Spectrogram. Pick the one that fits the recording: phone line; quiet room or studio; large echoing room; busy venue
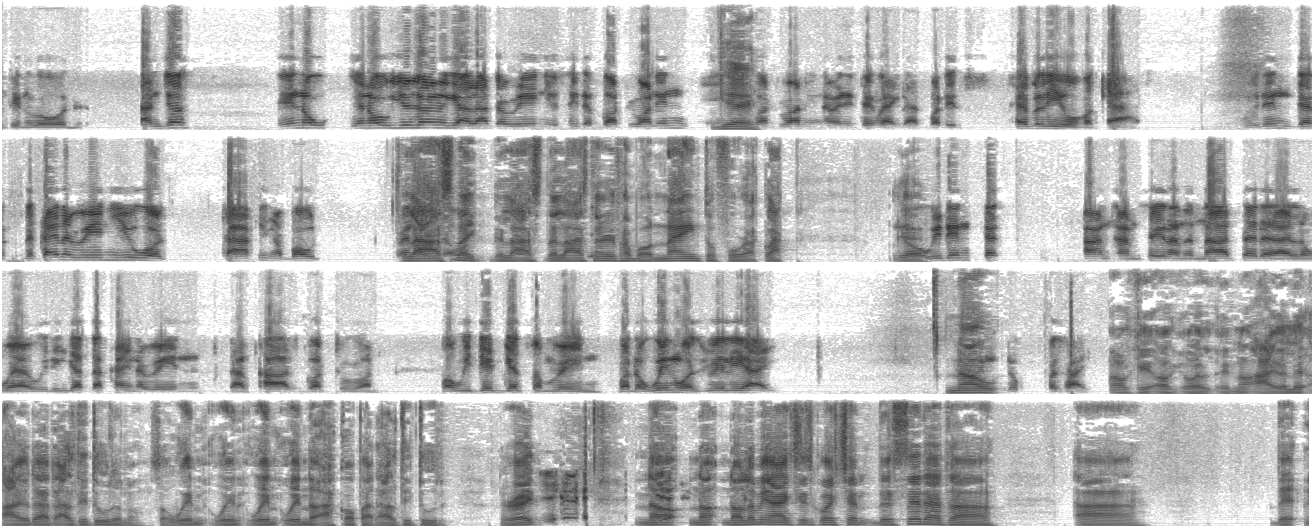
phone line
